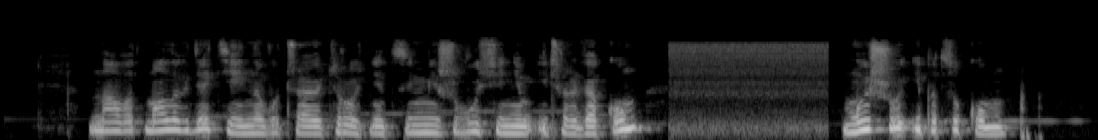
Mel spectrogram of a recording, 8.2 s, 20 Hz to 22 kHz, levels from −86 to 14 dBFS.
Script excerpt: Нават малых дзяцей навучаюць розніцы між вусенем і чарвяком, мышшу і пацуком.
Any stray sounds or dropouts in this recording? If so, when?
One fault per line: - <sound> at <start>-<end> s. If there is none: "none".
none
